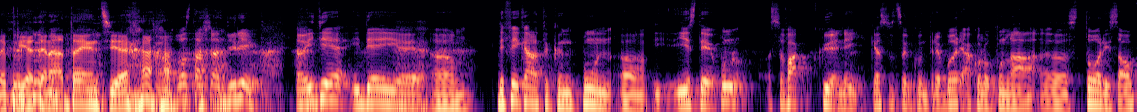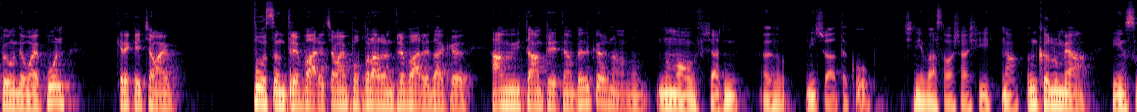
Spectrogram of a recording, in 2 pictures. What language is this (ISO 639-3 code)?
ron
